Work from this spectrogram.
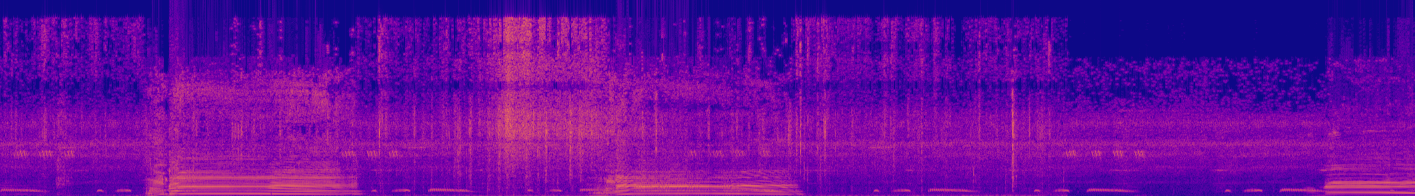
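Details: Cattle grazing in a green rural field. Two drawn-out, resonant moos, each about two seconds, arch up and then sag. A third begins at the end. Short, soft cooing notes repeat in the gaps between the lowing.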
